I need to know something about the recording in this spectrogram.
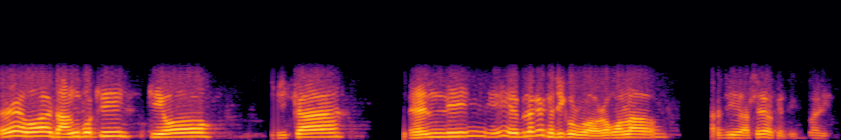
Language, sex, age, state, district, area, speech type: Assamese, male, 60+, Assam, Tinsukia, rural, conversation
